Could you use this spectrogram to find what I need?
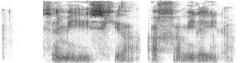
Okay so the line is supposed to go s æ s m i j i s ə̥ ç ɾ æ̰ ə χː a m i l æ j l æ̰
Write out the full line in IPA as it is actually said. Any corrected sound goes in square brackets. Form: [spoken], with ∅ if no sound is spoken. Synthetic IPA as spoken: s æ [∅] m i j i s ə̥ ç ɾ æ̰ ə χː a m i l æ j l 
